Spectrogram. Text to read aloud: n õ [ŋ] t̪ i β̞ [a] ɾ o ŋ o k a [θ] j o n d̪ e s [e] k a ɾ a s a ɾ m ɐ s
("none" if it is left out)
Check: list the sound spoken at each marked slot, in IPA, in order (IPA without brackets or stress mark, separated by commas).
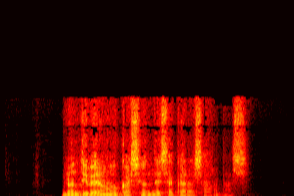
n, ɛ, s, a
